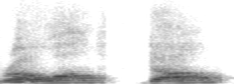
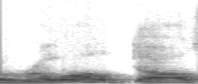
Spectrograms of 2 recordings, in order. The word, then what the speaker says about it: Roald Dahl: Roald Dahl?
